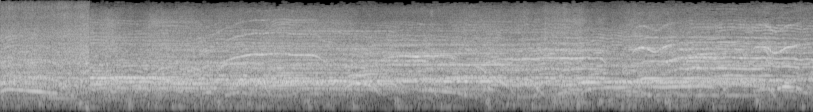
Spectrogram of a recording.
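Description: Parade crowd shouting and cheering, many voices overlapping in rising and falling calls.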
